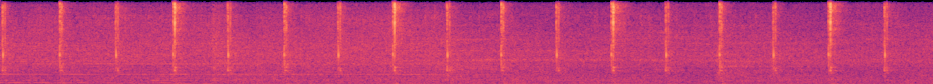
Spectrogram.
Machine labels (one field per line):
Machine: valve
